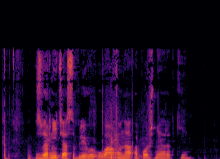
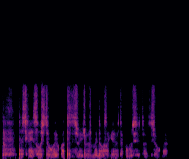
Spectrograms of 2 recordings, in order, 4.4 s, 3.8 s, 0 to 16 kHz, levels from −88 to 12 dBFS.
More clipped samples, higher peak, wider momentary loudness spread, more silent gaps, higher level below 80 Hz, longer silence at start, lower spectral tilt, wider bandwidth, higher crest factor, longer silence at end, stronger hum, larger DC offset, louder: neither; first, -6 dBFS vs -16 dBFS; first, 19 LU vs 9 LU; neither; first, -54 dBFS vs -78 dBFS; about the same, 0.05 s vs 0.05 s; first, -5 dB/octave vs -0.5 dB/octave; first, 11.5 kHz vs 7.6 kHz; about the same, 20 dB vs 24 dB; first, 0.6 s vs 0.45 s; neither; neither; first, -24 LUFS vs -40 LUFS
